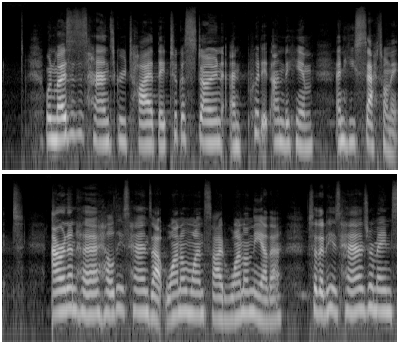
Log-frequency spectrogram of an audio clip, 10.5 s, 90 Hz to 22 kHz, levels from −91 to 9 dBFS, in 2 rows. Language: English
